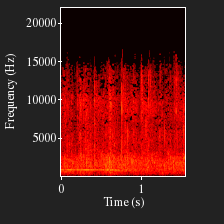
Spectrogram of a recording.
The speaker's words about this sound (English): Come on, let's give him one more round of applause.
